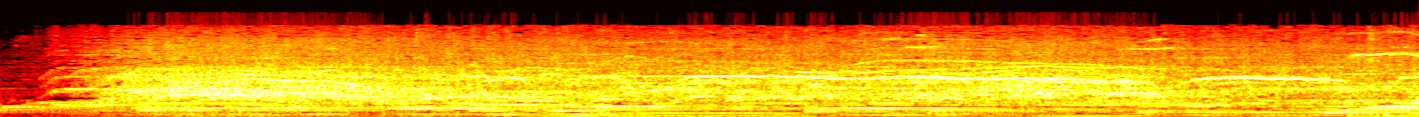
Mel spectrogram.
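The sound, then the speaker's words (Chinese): A loud crowd cheers continuously, with many overlapping shouts, whoops and high-pitched screams forming a dense roar that dips briefly near the end before swelling again. “反正后面都是欢呼声。”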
